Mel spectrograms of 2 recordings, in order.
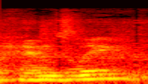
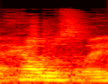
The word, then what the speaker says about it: Hemsley: Another $5 from Edward Hemsley. It is indeed Hemsley rather than Helmsley.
